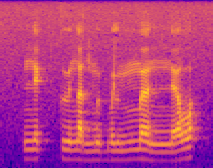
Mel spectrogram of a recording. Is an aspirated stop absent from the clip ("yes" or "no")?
yes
